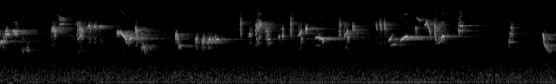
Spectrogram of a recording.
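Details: Wild Eurasian blackcap recorded in France, giving a lively, unbroken chatter of short, sharp notes mixed with brief clear whistles, loud throughout.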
